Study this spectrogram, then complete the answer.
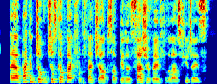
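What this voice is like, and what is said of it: Irish accent, slightly congested voice. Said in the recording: “her beautiful Irish lilt ... My dulcet Irish tones are slightly soaked in the flu today”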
